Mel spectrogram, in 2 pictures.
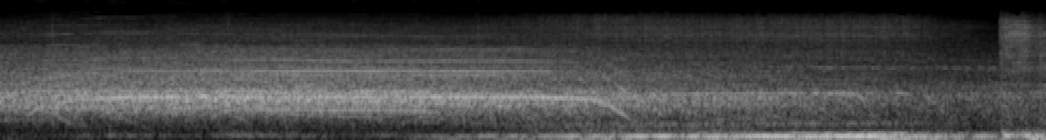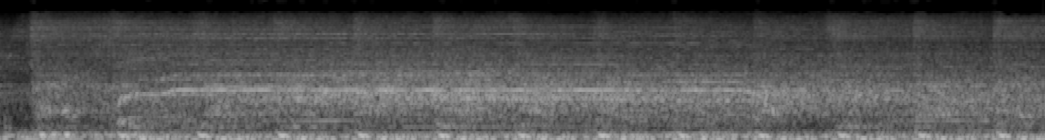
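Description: Live K-pop concert music on the arena sound system, heard from the audience: a sparse passage with long held high notes and a bass swell, then about halfway through a heavy bass beat drops in with a sudden hit.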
